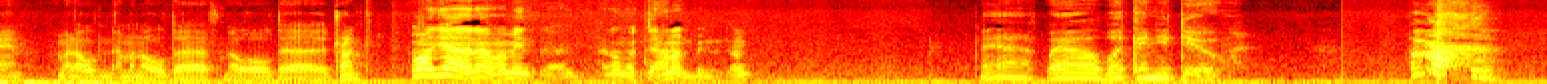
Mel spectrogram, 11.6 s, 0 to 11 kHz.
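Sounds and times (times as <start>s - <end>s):
speech: 0.1s - 5.8s, 7.3s - 9.4s, 10.6s - 11.3s
sneeze: 10.6s - 11.3s.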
